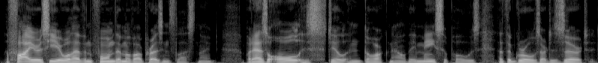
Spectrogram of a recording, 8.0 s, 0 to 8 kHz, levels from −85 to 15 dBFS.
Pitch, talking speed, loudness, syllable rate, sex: 125 Hz, 210 wpm, -20 LUFS, 5.6 syllables/s, male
